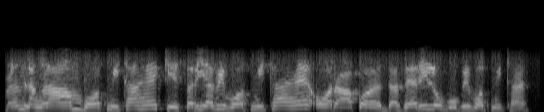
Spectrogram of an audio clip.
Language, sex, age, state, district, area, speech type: Hindi, female, 60+, Rajasthan, Jaipur, urban, conversation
